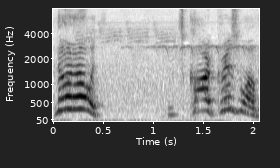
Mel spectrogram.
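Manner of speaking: high, urgent retold explanation; hurried explaining. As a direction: wave off their alarm, pitched high. Reassuring alarmed friends after yell.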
